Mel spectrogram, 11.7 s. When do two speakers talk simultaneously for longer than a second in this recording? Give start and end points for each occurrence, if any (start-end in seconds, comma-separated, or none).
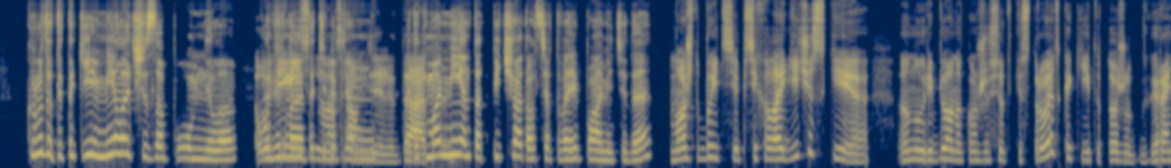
2.5-4.3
